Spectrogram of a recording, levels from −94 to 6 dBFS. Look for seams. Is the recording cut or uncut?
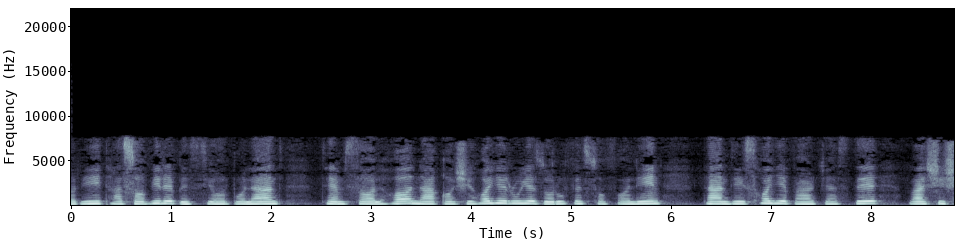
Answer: uncut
